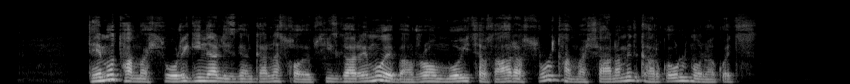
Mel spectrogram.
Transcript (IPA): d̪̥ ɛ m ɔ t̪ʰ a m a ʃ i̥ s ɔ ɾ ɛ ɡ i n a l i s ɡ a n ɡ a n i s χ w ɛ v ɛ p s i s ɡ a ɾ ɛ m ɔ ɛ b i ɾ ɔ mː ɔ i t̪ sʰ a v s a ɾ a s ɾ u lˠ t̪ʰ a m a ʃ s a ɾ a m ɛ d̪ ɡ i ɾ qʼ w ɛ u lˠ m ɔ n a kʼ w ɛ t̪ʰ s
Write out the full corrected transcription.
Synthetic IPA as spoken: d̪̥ ɛ m ɔ t̪ʰ a m a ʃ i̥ s ɔ ɾ i ɡ i n a l i s ɡ a n ɡ a n a s χ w a v ɛ p s i s ɡ a ɾ ɛ m ɔ ɛ b a ɾ ɔ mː ɔ i t̪ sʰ a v s a ɾ a s ɾ u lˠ t̪ʰ a m a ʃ s a ɾ a m ɛ d̪ ɡ a ɾ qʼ w ɛ u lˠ m ɔ n a kʼ w ɛ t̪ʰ s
